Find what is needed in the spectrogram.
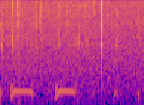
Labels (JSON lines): {"label": "ambient", "recorder": "HydroMoth"}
